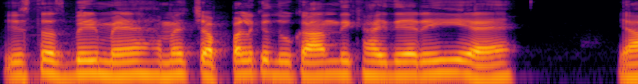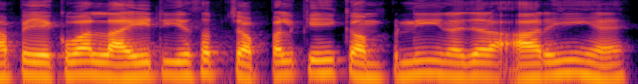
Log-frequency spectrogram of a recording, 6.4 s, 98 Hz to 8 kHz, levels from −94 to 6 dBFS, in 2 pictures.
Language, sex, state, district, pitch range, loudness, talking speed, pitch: Hindi, male, Jharkhand, Garhwa, 150-165 Hz, -16 LUFS, 235 wpm, 155 Hz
